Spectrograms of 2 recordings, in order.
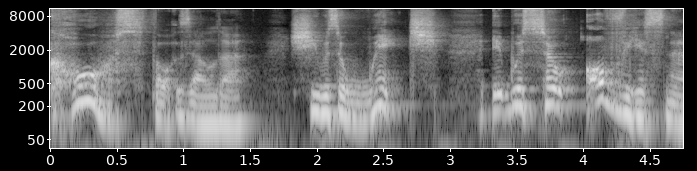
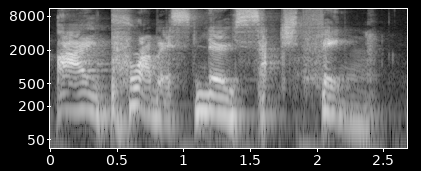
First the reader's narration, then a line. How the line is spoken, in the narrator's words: Her voice was nastier, crueler than ever before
